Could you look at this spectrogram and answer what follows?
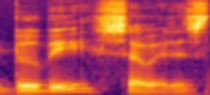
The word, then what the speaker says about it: Bube: The name is Bubi. It's spelled B-U-B-E. It's a German name, and a lot of German names end in E, and when they do, you pronounce the E. So it's very confusing for most people in English to say it right.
